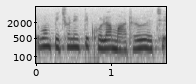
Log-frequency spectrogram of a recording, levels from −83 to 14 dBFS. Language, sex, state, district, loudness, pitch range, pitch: Bengali, female, West Bengal, North 24 Parganas, -13 LUFS, 215-250 Hz, 235 Hz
